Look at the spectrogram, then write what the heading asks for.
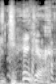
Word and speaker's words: Jinger: r looks likeing looks like Jinger looks like Jinger it's like Jinger Dugger Jinger it's pronounced gingering with a J and one G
